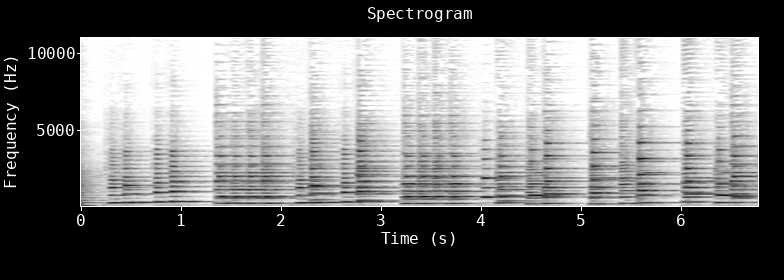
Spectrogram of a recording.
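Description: Background music: a bouncy tune of short notes played one after another over a moving lower line.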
